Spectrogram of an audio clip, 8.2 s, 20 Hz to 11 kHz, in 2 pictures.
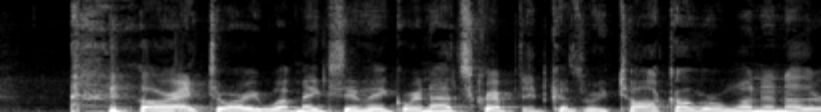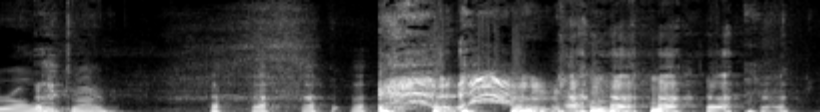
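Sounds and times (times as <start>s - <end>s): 
person coughing in short harsh bursts: 0.4s - 0.7s, 5.6s - 8.1s
speech: 0.4s - 8.1s
laughter: 4.3s - 8.1s.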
